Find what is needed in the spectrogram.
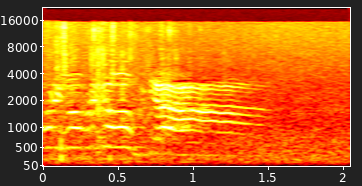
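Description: A border collie giving one high-pitched whine, about a second long, sliding slowly down in pitch.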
